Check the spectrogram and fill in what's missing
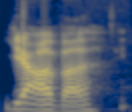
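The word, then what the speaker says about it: Yava (Ява): Can you pronounce that factory? The Yava, right? – Yava, yeah.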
